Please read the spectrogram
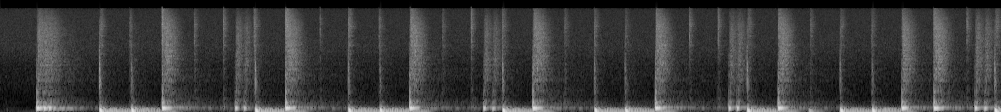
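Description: Drum kit starting a song alone: after a silent start, kick drum and snare come in suddenly about a third of a second in and play a steady repeating groove, with deep low booms under the kick.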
